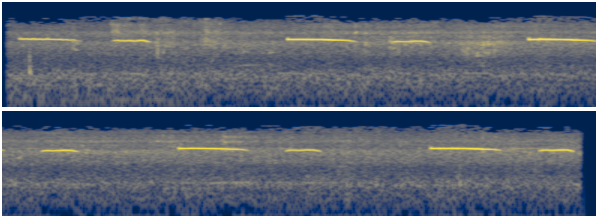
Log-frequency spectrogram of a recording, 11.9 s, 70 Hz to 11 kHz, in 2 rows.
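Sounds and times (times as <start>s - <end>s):
White-winged scoter calling: 0.2s - 1.6s, 2.8s - 4.4s, 5.2s - 6.8s, 7.7s - 9.2s, 10.2s - 11.8s.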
